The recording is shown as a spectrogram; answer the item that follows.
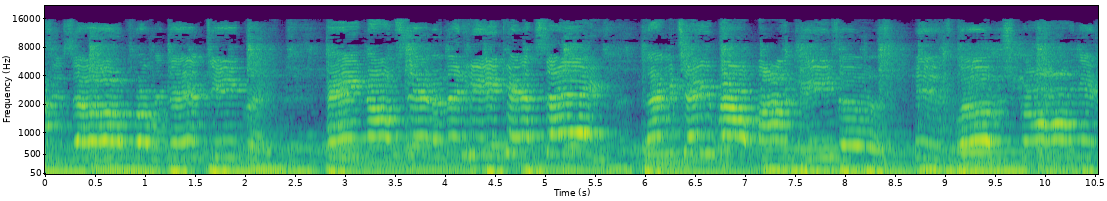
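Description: A nine-year-old girl singing a Christian pop song over an instrumental backing track with a steady bass line.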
